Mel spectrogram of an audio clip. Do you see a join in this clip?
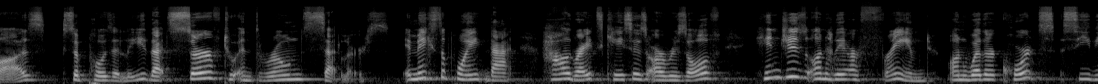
yes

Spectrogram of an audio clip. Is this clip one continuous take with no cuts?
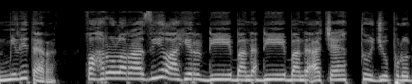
no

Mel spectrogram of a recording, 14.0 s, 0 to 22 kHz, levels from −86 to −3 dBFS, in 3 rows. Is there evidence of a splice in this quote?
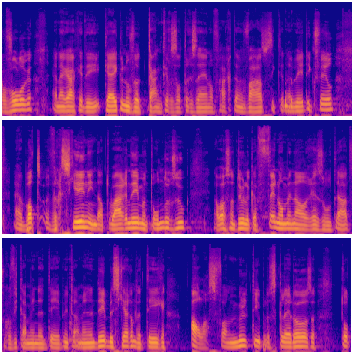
no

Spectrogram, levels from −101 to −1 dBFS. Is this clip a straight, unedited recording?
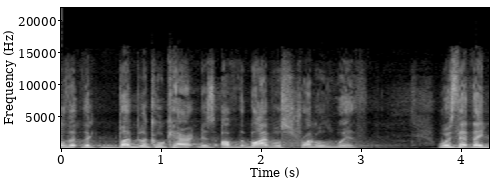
yes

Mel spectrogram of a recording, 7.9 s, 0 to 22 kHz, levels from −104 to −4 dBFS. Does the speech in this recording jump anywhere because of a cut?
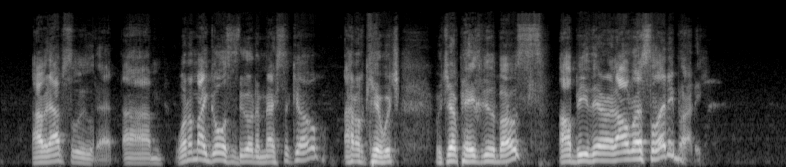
yes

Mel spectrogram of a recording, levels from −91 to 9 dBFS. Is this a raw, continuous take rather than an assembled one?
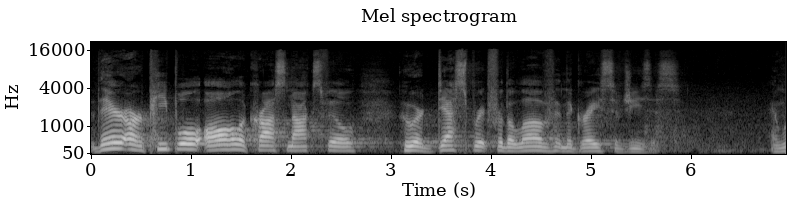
yes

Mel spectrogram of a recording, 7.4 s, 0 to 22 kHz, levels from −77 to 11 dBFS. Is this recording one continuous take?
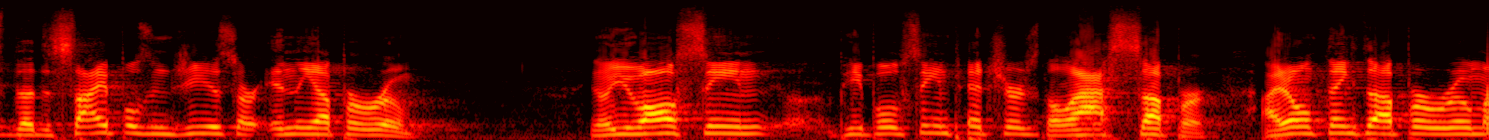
no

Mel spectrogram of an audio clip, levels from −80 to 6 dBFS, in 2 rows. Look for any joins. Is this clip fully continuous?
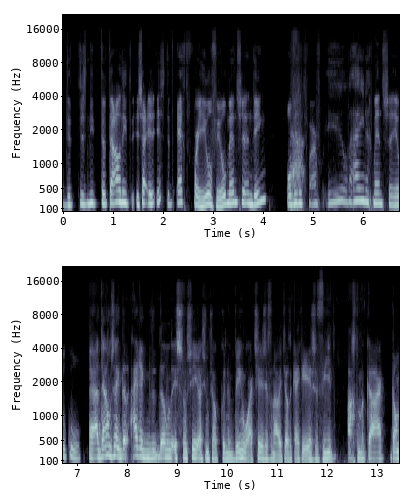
yes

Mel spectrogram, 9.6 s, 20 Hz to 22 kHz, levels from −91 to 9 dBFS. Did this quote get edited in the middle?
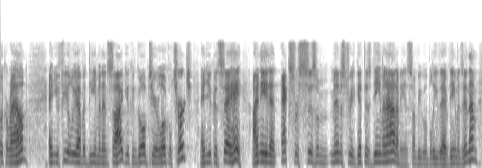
yes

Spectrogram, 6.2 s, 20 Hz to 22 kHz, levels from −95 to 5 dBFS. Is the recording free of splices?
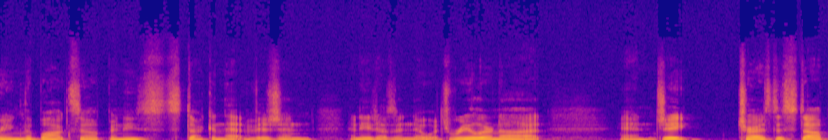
yes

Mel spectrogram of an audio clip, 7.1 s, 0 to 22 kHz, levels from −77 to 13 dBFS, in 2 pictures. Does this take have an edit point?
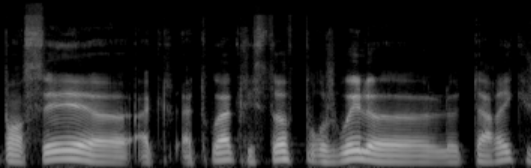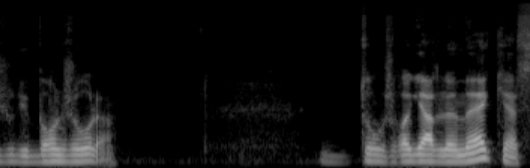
no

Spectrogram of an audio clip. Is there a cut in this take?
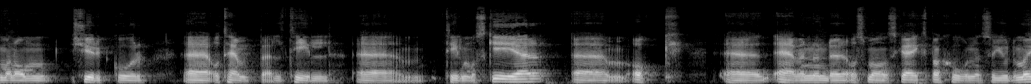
no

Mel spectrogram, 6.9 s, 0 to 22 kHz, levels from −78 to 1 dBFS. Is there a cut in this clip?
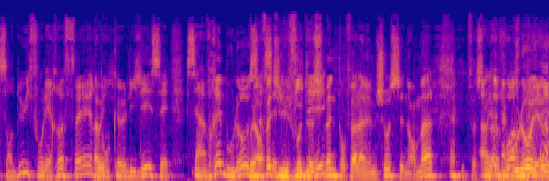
no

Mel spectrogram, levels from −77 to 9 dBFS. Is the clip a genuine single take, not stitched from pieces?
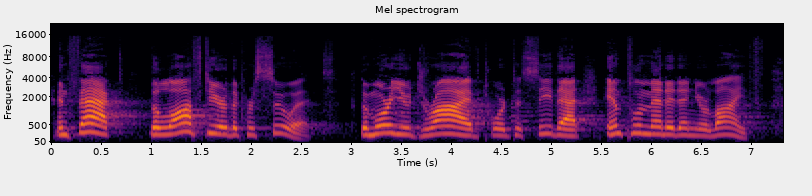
no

